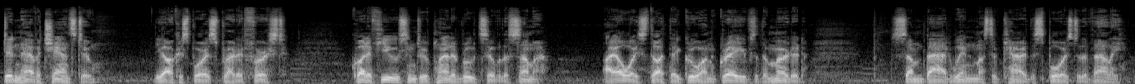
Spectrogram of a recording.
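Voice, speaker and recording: Gruff scornful monster hunter in a game, deep voice, curt and sardonic. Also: male voice, normal speed, a bit bright, slight background noise. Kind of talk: video game dialogue acting.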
